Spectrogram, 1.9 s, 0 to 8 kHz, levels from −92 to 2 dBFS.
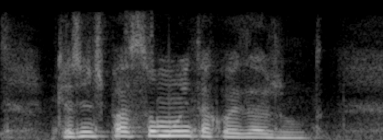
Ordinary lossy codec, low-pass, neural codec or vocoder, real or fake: AAC, 48 kbps; 7.2 kHz; none; real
